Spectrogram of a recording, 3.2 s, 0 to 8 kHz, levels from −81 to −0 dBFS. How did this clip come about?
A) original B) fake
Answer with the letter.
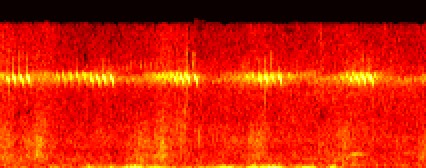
A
